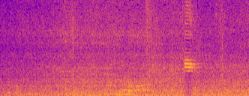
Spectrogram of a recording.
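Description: Roadside street sound: steady traffic noise with people talking, and a short high-pitched tone about three seconds in.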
